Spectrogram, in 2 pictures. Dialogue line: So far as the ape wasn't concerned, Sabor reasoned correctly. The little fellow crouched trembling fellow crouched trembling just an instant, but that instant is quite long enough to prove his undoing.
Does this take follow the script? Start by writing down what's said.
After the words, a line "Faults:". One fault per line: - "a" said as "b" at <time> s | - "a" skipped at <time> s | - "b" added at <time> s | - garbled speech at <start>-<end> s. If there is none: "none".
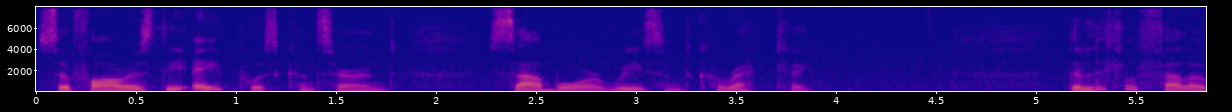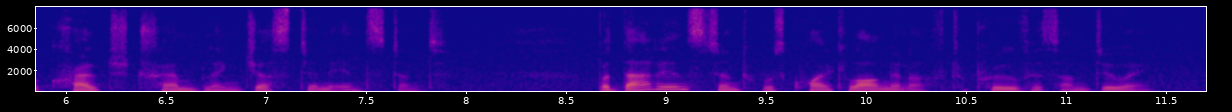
So far as the ape was concerned, Sabor reasoned correctly. The little fellow crouched trembling just an instant, but that instant was quite long enough to prove his undoing.
Faults:
- "wasn't" said as "was" at 1.1 s
- "fellow crouched trembling" skipped at 6.9 s
- "is" said as "was" at 9.5 s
